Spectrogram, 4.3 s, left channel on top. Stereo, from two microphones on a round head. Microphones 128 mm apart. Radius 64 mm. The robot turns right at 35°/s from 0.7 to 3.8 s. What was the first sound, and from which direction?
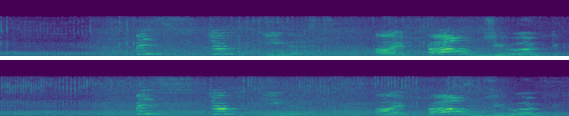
A shout, 5° left (ahead or behind).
